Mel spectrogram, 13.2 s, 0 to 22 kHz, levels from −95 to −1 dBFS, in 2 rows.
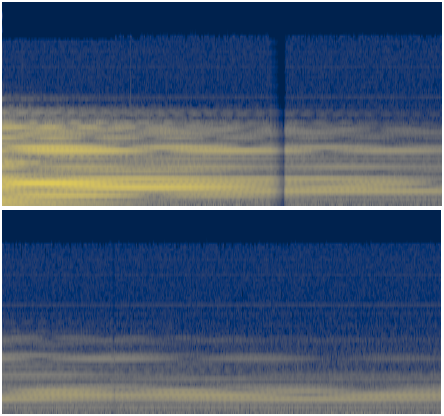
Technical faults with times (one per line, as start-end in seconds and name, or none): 4.03-4.27 call audio freeze
8.25-8.32 short concealed packet loss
